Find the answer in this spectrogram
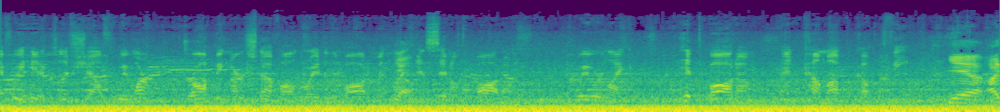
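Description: Steady road and engine drone inside the cabin of a moving car at highway speed, with men's voices talking over it.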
